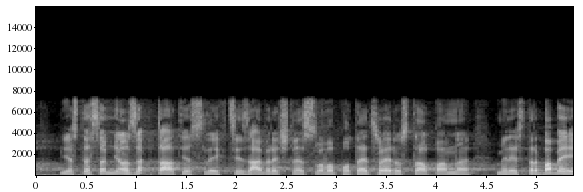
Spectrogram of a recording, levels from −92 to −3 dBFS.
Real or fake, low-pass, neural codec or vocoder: real; 7.2 kHz; none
